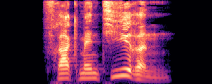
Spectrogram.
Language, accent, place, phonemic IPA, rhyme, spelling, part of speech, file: German, Germany, Berlin, /fʁaɡmɛnˈtiːʁən/, -iːʁən, fragmentieren, verb, De-fragmentieren.ogg
- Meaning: to fragment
